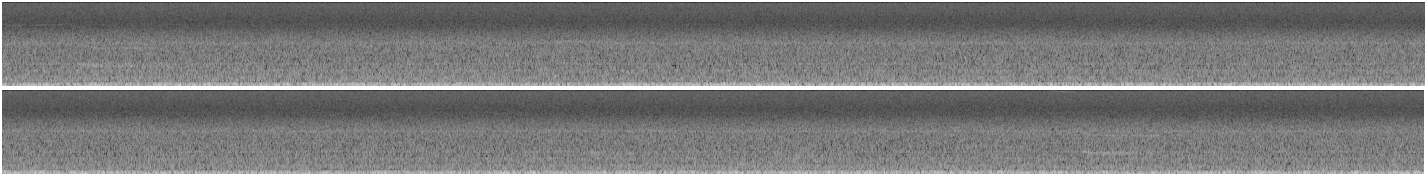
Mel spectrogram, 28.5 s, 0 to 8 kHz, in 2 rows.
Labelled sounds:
24.9	26.7	killer whale, Bigg's (transient), 0.52 to 1.7 kHz

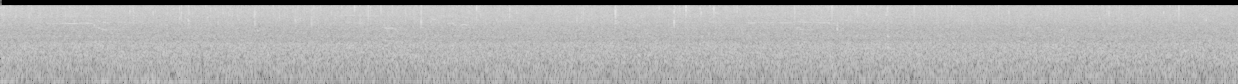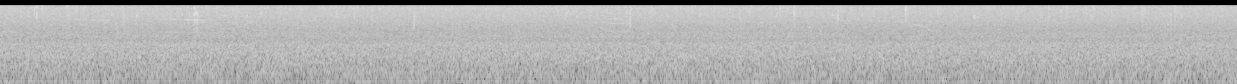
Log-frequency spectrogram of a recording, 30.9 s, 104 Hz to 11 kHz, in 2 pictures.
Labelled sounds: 0.6	1.2	killer whale, northern resident, G clan, GG subclan, 2.9 to 3.1 kHz
17.5	18.1	killer whale, northern resident, G clan, GG subclan, 3.5 to 3.8 kHz

